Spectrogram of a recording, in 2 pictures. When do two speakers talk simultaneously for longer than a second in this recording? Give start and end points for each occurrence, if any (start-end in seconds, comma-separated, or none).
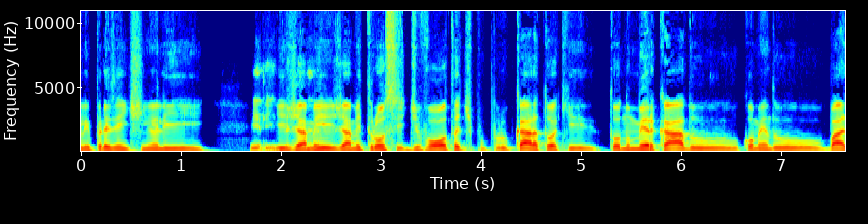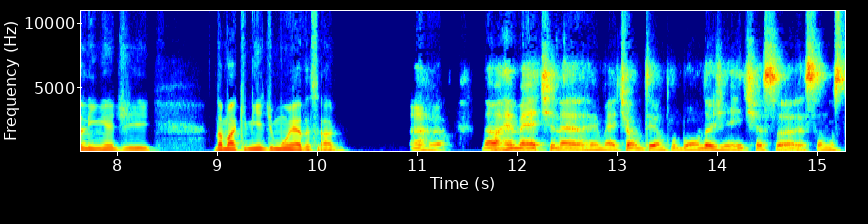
none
